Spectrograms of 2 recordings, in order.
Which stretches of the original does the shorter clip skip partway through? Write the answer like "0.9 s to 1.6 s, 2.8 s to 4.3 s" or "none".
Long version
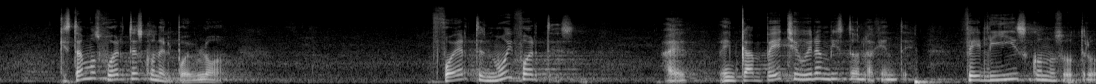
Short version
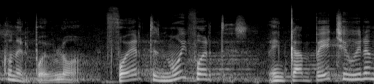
2.4 s to 4.2 s, 5.8 s to 7.0 s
